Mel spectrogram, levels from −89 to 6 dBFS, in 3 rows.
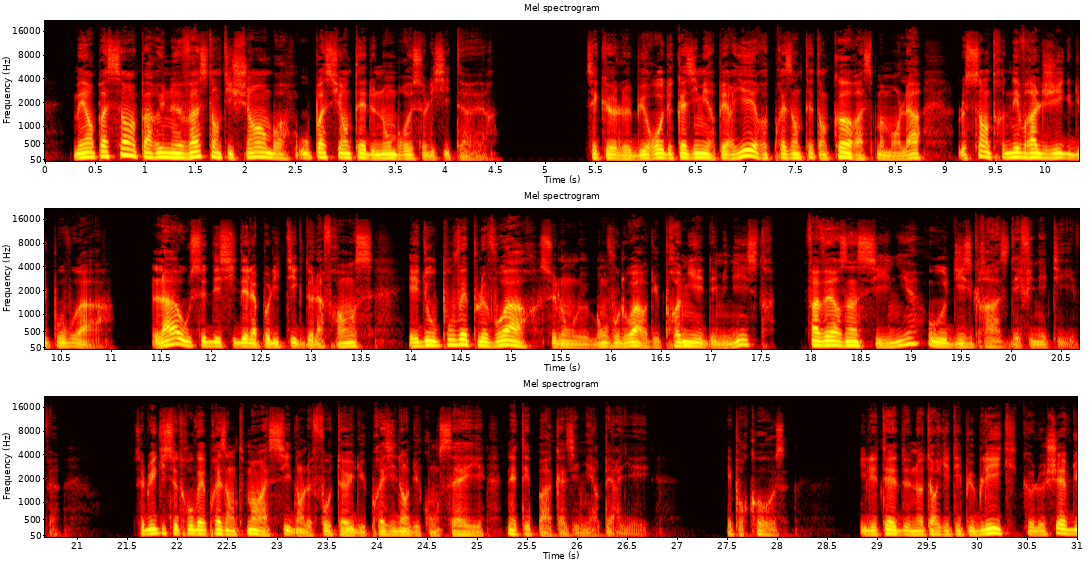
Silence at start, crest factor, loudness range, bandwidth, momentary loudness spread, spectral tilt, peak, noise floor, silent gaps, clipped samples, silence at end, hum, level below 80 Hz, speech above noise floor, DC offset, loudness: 0.3 s; 18 dB; 7 LU; 17 kHz; 12 LU; -6.5 dB/octave; -4 dBFS; -86 dBFS; none; under 0.1%; 0 s; none; -44 dBFS; 64 dB; under 0.1%; -23 LUFS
